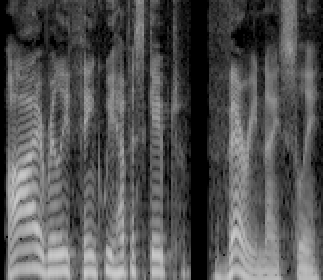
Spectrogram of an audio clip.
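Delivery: lightly voiced, a touch of pride; mildly pleased with himself. A narrator's reading. Tin Woodman after the fight, a hint of pride. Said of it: "in a tone of pride".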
